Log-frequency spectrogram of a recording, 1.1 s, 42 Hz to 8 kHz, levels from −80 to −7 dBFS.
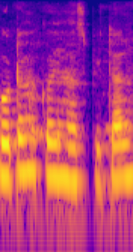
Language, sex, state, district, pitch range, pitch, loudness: Chhattisgarhi, male, Chhattisgarh, Raigarh, 190-205 Hz, 200 Hz, -17 LUFS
